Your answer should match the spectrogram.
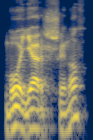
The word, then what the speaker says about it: Бояршинов: А, фамилия немножечко по-другому читается. Бояршинов.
